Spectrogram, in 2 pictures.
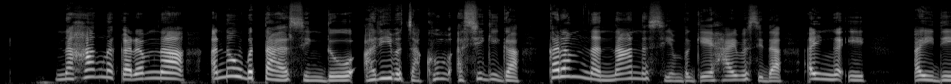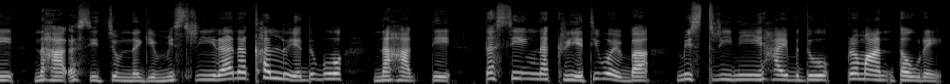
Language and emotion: Manipuri, surprised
